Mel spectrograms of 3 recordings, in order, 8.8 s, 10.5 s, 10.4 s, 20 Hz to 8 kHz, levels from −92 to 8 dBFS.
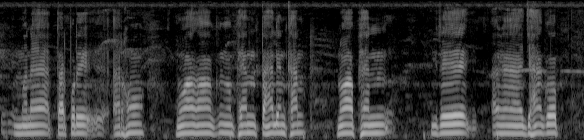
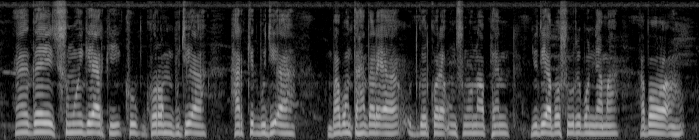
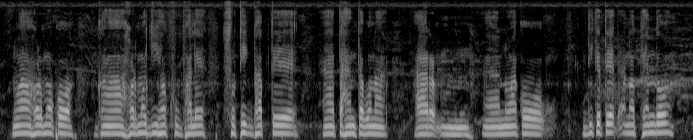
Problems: continuous background conversations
